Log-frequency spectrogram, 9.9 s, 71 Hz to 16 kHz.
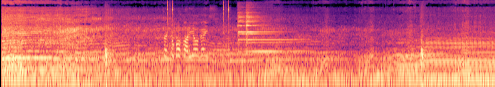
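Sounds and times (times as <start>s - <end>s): motor scooter engines running: 0.0s - 9.9s.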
